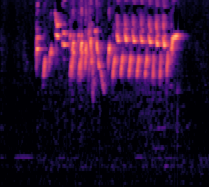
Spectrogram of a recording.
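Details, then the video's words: European goldfinch song (Gardelina), a rapid, jangling sequence of high tinkling notes and fast repeated chirps, clear and close over a quiet background. "Chant Chardonneret"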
